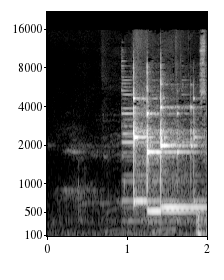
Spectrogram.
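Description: Smartphone text-message notification tone: a short chime of several notes that starts suddenly about a second in, signalling an incoming SMS.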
